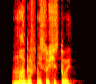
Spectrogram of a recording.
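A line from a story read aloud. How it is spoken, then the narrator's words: Gentle remark. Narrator (Russian): мягко заметил Ласло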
